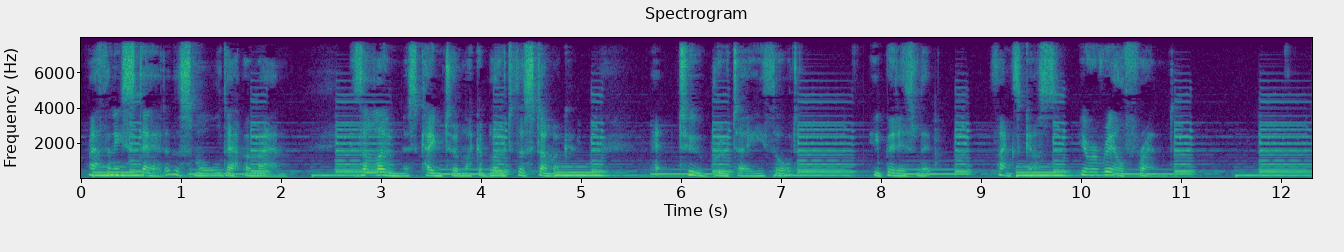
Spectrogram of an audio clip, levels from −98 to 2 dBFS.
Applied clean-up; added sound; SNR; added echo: none; Electric guitar; 0 dB; none.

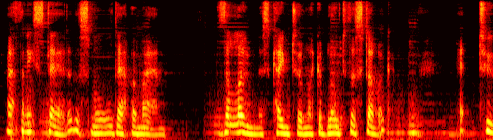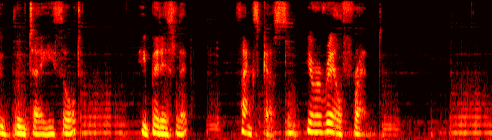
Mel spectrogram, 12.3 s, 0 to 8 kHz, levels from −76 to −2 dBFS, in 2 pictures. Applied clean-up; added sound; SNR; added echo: neural separator model SepFormer DNS4.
